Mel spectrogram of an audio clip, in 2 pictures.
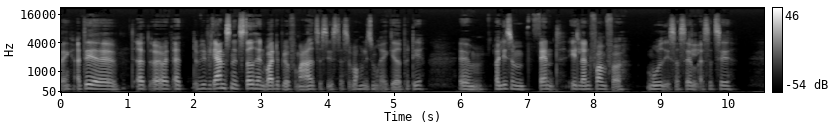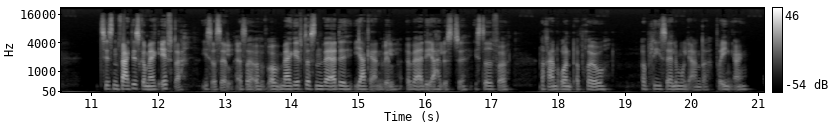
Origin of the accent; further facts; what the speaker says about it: Skagen, North Denmark Region, Denmark; Jeg kommer fra Skagen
